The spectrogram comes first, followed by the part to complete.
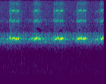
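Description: An insect chirping in a steady rhythm of about four pulses a second, all on one unchanging pitch.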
